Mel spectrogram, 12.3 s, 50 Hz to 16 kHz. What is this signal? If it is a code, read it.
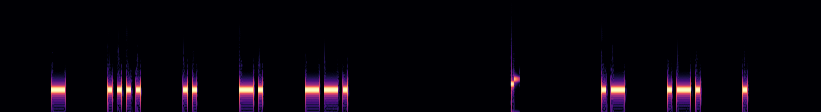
Morse code, heard as a keyed tone, about 17 wpm, spaced as for 10 wpm, 700 Hz. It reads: THING ARE
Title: 3x Character Spacing - Top 200 Words - 17wpm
